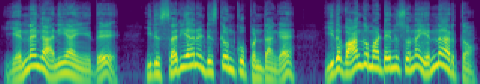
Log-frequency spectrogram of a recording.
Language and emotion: Tamil, angry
